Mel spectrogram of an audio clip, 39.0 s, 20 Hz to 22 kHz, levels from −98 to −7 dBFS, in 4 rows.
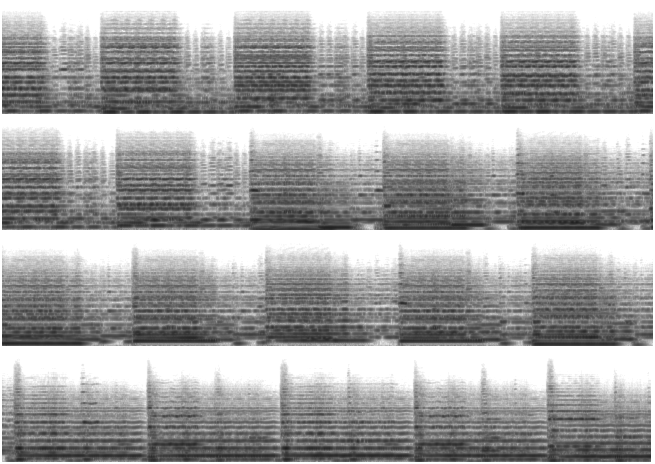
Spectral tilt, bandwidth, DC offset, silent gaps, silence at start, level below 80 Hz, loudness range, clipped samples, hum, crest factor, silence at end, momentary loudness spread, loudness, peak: -6 dB/octave; 10.5 kHz; under 0.1%; none; 0 s; -44 dBFS; 2 LU; under 0.1%; none; 14 dB; 0 s; 10 LU; -23 LUFS; -8 dBFS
